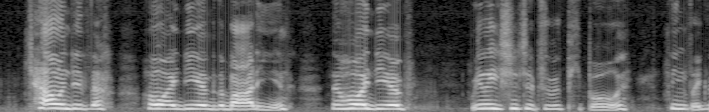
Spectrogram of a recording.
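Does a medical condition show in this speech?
Yes: cerebral palsy; from birth, uses wheelchair.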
